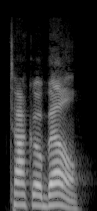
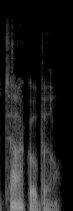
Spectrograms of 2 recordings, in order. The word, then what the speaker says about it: Taco Bell: Taco Bell. Bell's the is the word that you hit in that. Oh, no. I hit the tacos when I'm going to Taco Bell.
